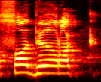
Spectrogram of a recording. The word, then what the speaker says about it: صدرك: അലം നഷ്റഹ് ലക സദ്റക്. ലക സദ്, ദാൽ ഖൽഖല, ദാൽ ഖൽഖല. സദ്, സദ്, ദ് എന്നൊരു ഉച്ചാരണം അവിടെ വരണം. സദ്റക്. കാഫ് ഉച്ചരിക്കുമ്പോൾ സദ്റക് എന്ന് വരാൻ പാടില്ല. സദ്റക്, സദ്റക്. അതായത് കാഫിനെ ഖൽഖല ചെയ്യാൻ പാടില്ല.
